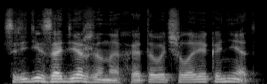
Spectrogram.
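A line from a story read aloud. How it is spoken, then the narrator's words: Gloomy. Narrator (Russian): мрачно прокомментировал Мадзони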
